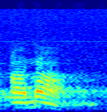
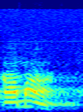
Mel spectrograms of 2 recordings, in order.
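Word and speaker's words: Amman: land of ancient Moab is Aman not Ammon but Aman they spell it somewhat differently but it comes from the old word Ammon here Aman and we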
